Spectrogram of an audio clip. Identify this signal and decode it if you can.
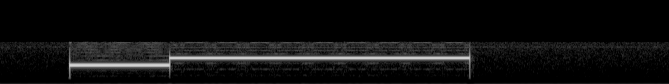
Two-tone page, heard as a one-second tone, then a three-second tone, about 900 then 1290 Hz. It is heard from 0.7 to 4.7 s.
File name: pager / 78 RESCUE DUTY / wcalert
